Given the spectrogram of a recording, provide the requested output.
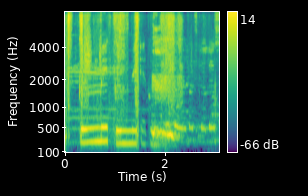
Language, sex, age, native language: Icelandic, male, 12, Icelandic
